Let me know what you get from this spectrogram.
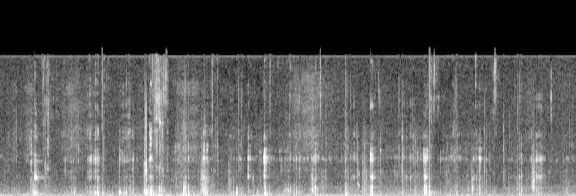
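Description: Close-miked chewing of a mouthful of food with the mouth closed: a steady run of small, sticky mouth clicks, several a second.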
